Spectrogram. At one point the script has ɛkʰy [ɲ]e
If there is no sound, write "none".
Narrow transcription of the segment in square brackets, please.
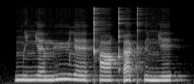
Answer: ɲ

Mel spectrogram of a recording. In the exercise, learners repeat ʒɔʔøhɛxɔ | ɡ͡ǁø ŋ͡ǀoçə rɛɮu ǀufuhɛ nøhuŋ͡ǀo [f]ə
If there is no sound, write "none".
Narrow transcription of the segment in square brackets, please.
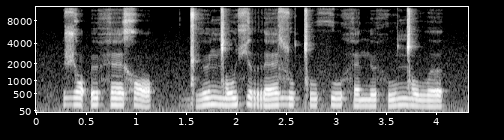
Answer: β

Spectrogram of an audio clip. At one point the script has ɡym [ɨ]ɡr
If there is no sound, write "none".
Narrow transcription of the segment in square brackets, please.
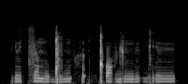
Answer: y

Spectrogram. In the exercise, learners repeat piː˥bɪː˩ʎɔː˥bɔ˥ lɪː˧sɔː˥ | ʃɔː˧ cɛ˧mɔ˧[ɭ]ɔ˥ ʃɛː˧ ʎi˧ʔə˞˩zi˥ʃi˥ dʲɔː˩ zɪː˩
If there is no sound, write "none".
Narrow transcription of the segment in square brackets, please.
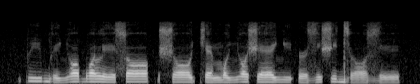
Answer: ʎ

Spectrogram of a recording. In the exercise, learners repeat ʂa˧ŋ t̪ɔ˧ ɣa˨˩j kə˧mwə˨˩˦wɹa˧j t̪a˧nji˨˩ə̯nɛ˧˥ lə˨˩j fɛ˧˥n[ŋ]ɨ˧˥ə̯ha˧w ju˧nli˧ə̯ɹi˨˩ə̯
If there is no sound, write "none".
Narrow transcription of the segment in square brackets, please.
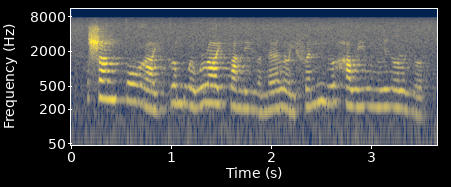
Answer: ŋ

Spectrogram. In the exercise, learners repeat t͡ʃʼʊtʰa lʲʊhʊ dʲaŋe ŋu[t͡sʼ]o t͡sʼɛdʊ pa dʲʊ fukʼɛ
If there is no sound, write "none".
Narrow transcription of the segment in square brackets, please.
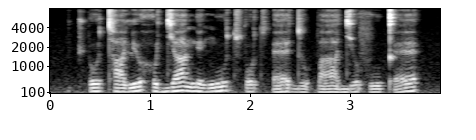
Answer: t͡sʼ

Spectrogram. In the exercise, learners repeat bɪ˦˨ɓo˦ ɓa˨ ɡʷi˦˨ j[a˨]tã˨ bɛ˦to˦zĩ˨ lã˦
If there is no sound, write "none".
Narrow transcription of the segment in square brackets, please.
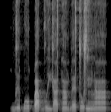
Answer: a˨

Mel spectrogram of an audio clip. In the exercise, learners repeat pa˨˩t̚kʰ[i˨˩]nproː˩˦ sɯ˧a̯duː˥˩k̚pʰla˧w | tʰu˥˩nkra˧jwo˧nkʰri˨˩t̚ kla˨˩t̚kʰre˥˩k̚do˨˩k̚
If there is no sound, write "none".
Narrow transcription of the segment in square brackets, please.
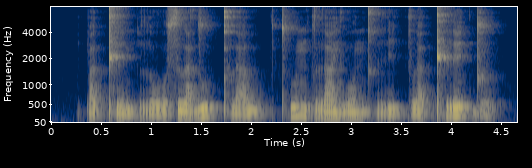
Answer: e˨˩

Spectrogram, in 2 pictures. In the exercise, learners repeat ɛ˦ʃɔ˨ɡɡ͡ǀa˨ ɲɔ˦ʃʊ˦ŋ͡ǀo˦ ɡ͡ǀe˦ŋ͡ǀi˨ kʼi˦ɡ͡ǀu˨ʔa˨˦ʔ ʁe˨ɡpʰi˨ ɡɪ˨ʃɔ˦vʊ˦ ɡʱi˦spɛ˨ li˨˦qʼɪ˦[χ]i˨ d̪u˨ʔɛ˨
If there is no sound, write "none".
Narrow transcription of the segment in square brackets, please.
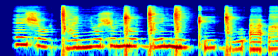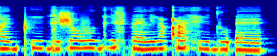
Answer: x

